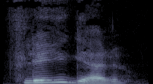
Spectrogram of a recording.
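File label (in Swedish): "flyger", Swedish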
